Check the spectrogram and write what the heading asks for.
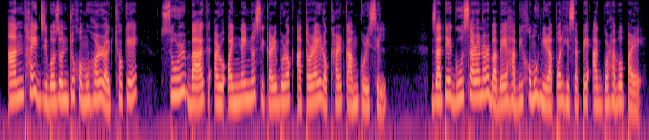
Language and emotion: Assamese, neutral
